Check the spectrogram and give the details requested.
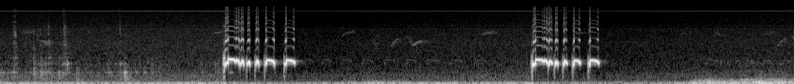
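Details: A local zebra dove, female, calling a male with two rapid bursts of five clipped, slightly rising coos separated by three seconds, faint twittering and a low rumble late on.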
